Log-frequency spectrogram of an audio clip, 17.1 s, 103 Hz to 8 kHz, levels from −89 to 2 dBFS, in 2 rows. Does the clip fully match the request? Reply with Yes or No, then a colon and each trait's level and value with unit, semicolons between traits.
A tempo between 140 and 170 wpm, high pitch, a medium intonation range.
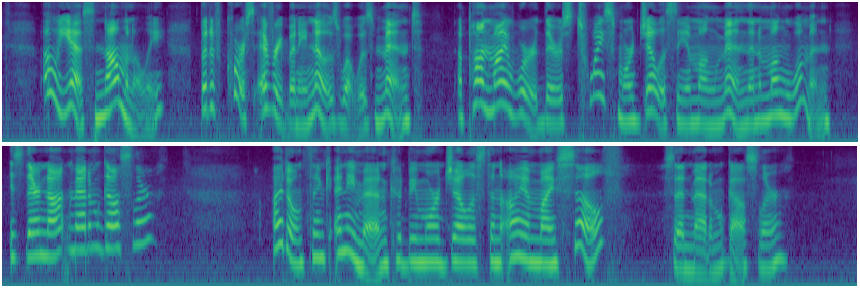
No: average, 160 wpm; high, 235 Hz; wide, 6.9 semitones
